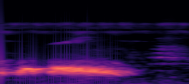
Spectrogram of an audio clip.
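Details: Single low, soft coo from a caged spotted dove in Vietnam, a drawn-out mellow note lasting about a second before fading, followed by a faint higher chirp.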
